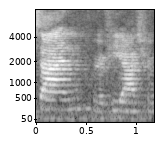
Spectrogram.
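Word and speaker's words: 山: we were using to this day and it's pronounced son what if he ox for me yeah and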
